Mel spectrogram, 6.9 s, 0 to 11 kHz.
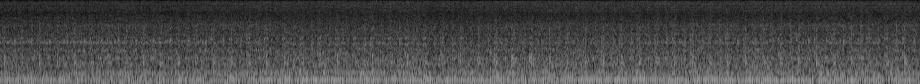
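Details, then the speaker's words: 1967 Rolls-Royce Silver Shadow, cold start at 35 °F in warm-up fast idle: light, uneven tapping about two per second; owner believes it is the hydraulic compressor running. "I don't know if you can hear that tapping is That Knocking that knocking noise that is this hydraulic compressor running"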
